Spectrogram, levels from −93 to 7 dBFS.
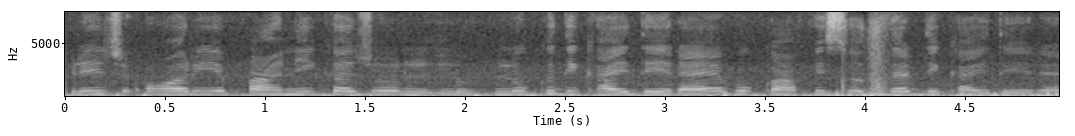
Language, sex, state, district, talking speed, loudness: Hindi, female, Haryana, Jhajjar, 230 wpm, -21 LUFS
